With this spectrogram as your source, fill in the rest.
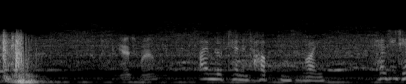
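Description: A man speaks into a microphone, heard through an old, hissy radio recording.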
